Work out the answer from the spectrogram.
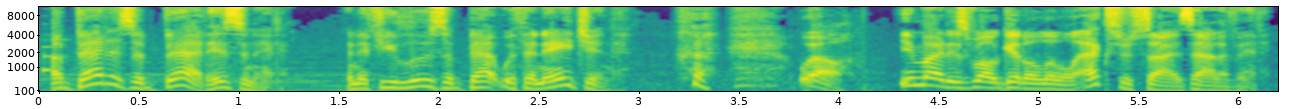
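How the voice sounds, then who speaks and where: A breezy young gentleman from a video game, self-assured and politely teasing. His voice is very expressive, with music behind it. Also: fairly high pitch, brisk. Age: young adult. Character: breezy, smooth-talking young gentleman, doting older brother. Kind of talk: scripted video game character acting.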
